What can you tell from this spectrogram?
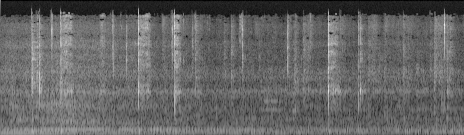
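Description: Metal spoon and fork clinking and scraping against a plate while eating, about seven sharp clinks spread through, several in the first second and a half, over a steady low hum.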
